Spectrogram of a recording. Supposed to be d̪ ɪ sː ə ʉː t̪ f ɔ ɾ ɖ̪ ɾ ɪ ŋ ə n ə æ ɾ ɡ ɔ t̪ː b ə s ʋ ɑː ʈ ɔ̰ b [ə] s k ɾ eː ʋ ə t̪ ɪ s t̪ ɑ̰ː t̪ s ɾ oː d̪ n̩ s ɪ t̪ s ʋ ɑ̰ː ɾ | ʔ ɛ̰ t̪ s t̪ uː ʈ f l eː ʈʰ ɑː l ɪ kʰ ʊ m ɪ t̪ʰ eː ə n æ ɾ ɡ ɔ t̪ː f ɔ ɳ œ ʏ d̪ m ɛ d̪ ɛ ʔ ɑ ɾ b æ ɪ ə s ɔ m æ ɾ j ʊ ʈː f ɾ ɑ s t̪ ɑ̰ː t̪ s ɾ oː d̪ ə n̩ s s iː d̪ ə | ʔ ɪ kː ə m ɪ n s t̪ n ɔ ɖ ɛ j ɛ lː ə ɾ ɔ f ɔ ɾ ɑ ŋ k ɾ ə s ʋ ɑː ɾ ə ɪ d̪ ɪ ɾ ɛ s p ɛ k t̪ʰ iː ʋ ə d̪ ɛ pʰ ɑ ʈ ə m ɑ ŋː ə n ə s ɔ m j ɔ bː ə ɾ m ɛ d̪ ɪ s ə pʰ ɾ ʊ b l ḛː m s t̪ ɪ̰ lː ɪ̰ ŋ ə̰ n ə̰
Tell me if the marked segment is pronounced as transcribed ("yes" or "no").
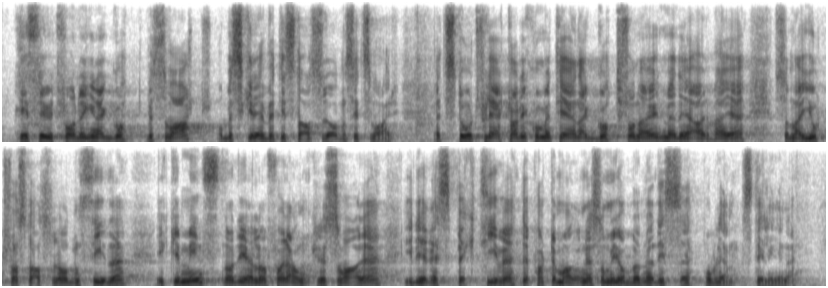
yes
